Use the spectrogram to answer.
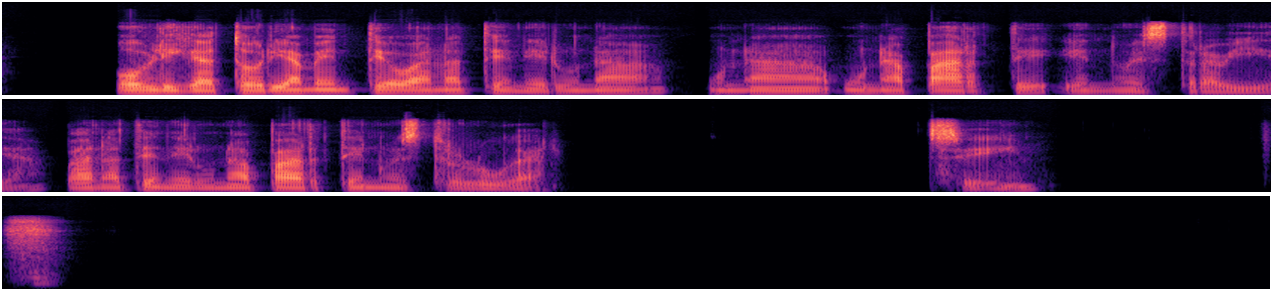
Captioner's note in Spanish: resoplido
